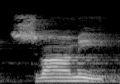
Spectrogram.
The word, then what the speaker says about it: swami: uh what else swami swami that's usually pronounced as swami written in english s-w-a-m-i and as far as i know there are no everyone says that the this what's written as ver is pronounced more like a word so swami is quite a good pronunciation he doesn't have to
